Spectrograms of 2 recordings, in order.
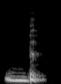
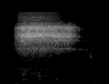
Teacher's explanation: Un son peut être occlusif, donc bref ou court comme b, ou fricatif, soit continu ou prolongé comme ch.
